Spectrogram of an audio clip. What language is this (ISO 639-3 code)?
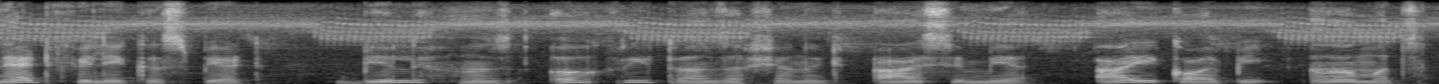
kas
